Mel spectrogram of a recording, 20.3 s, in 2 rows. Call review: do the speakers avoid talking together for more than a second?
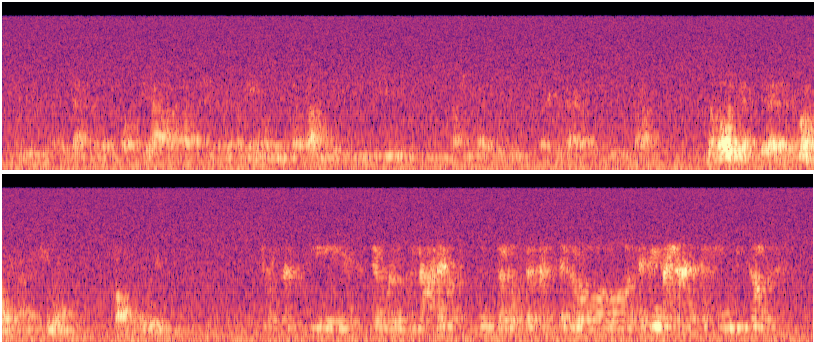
Yes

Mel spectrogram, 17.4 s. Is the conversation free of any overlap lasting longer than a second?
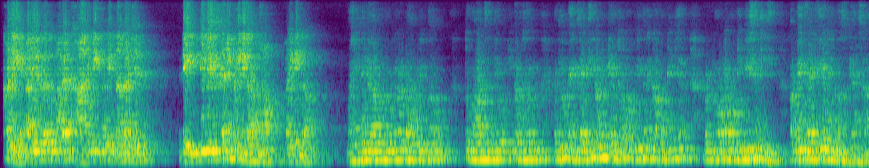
Yes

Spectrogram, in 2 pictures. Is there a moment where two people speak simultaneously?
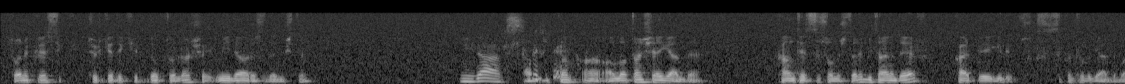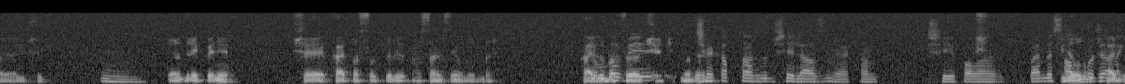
Yes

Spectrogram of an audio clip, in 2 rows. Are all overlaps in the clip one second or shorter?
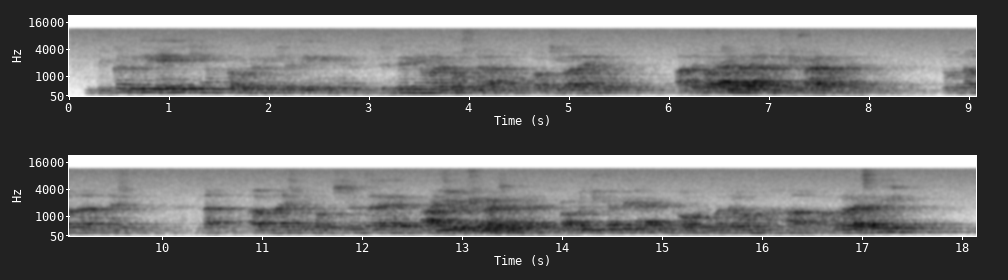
No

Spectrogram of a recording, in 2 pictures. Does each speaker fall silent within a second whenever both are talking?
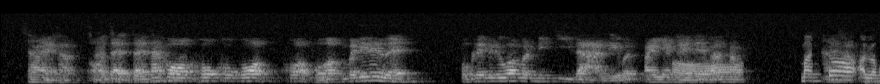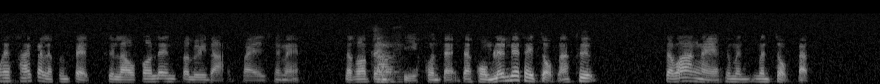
No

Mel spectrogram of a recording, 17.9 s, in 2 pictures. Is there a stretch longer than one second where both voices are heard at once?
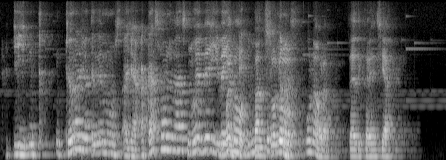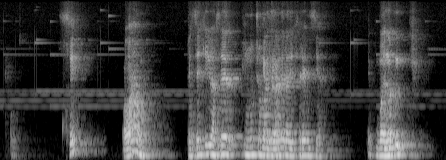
Yes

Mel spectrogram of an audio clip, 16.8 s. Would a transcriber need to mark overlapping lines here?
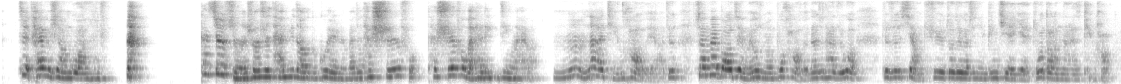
No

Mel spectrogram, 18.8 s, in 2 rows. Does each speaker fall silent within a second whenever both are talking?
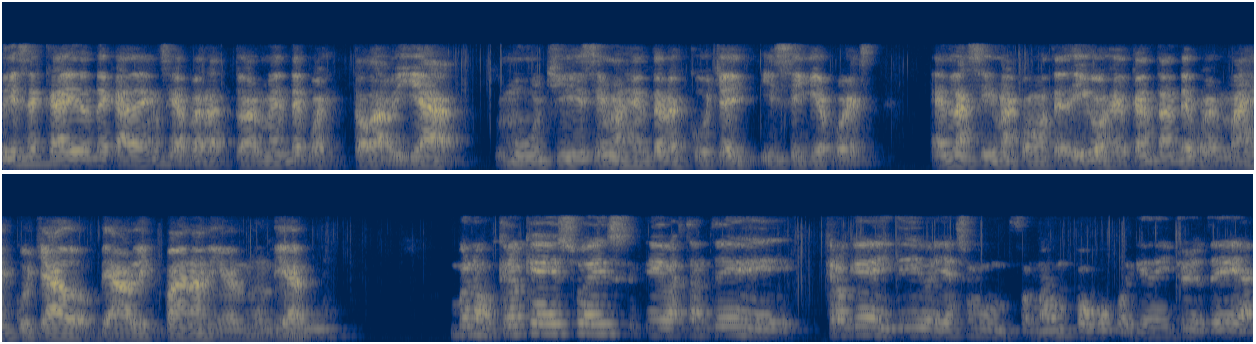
Yes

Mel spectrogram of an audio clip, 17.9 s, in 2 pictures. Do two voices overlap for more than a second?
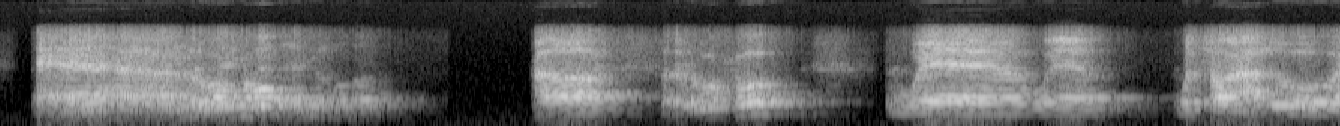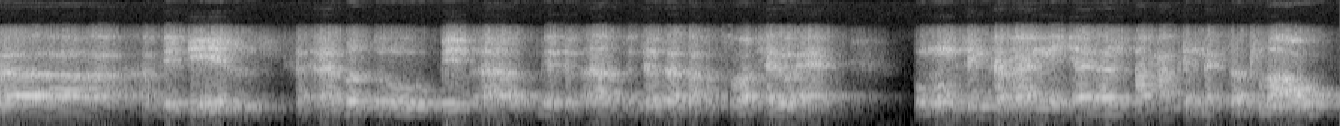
Yes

